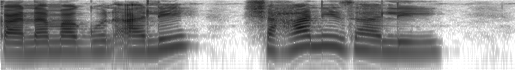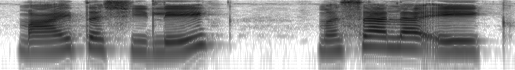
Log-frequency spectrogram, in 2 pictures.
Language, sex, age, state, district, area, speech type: Marathi, female, 18-30, Maharashtra, Wardha, urban, spontaneous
